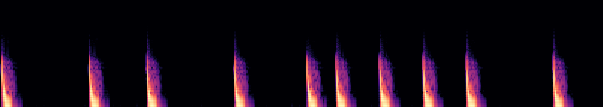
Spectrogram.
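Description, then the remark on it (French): Ten deep, punchy kick drum hits with a quick downward pitch drop, played alone in an uneven, syncopated pattern to start a beat. Each thump is loud and short. No other instruments or voices. “moi, je tape direct avec le, kick.”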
